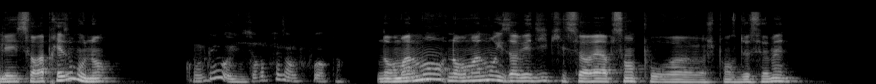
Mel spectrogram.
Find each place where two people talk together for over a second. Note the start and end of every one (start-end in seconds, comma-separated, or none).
none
